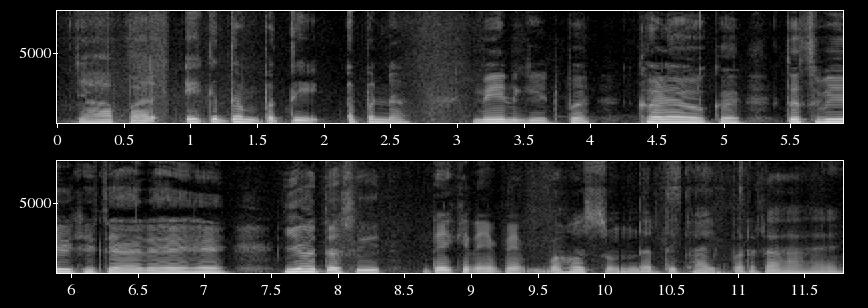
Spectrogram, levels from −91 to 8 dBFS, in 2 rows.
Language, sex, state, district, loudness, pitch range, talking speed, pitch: Hindi, male, Bihar, Kishanganj, -24 LUFS, 135-160 Hz, 120 wpm, 145 Hz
